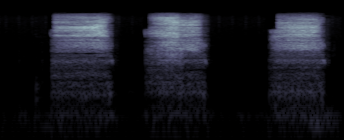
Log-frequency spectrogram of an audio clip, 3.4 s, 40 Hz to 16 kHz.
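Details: Barn owl nestlings in a nest box, 9:12 pm, 21 May 2023, while one eats a rodent; three broad, breathy rasps close together, each around half a second, over a faint low rumble.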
